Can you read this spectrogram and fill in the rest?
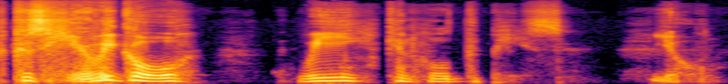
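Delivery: swinging between loud declaiming and near whisper; hammed-up dramatic reading of wrestling lyrics. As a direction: read the lyrics like a dramatic poem. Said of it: "do a dramatic reading of the lyrics".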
